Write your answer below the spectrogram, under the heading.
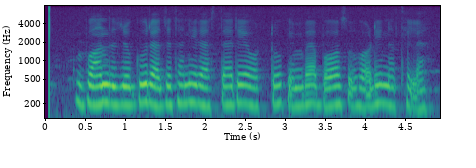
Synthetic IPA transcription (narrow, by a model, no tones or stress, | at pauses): bɔnd̪ʱɔd͡ʒoɡuɾad͡ʒɔd̪ʱaniɾast̪aɾeɔʈokimbabɔsbʱɔɽinɔt̪ʰila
